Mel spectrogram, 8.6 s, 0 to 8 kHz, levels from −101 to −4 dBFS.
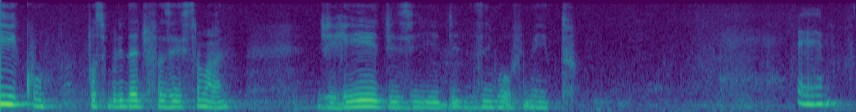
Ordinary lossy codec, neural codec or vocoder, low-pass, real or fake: none; vocoder, 44.1 kHz, 80 mel bands, Vocos; 7.2 kHz; fake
